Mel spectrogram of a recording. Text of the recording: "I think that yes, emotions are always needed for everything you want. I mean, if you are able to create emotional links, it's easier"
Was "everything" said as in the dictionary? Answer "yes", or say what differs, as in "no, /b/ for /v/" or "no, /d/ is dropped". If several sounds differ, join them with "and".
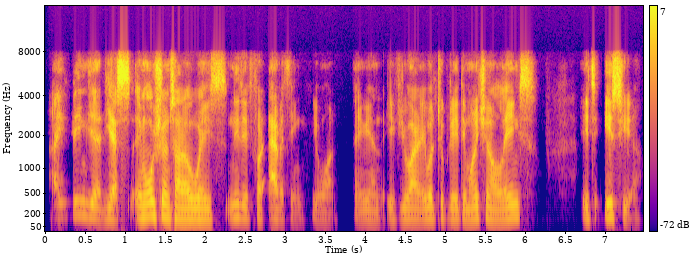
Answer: yes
